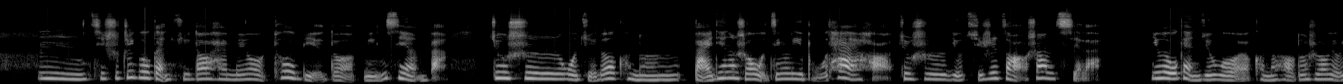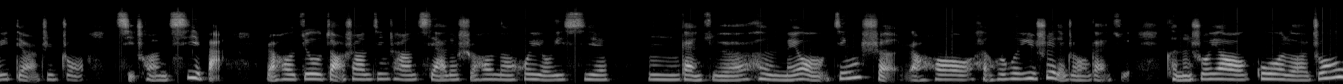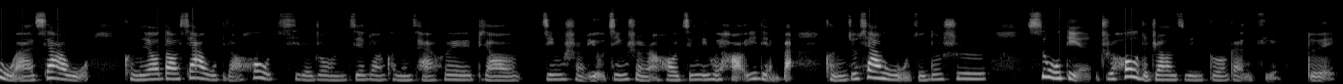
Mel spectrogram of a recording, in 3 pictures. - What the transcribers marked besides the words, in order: distorted speech
- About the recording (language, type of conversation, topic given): Chinese, advice, 我该如何从小处着手，通过小改变来克服拖延习惯？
